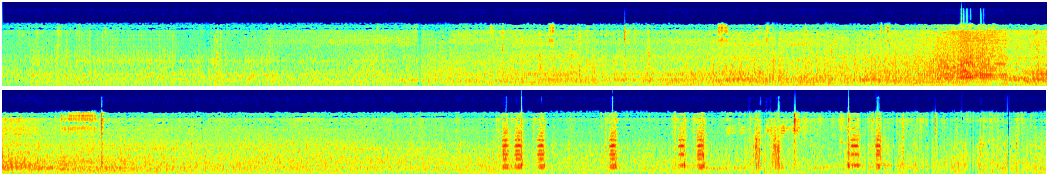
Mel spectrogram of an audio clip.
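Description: Steady road and engine noise heard from inside a car moving through traffic. About halfway through, a passing pitched sound rises and then falls. In the last quarter, a car horn gives a string of about ten short toots.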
